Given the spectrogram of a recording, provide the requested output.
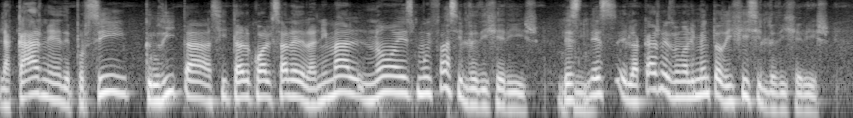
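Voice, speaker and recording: Speaking in a Cuenca Ecuadorian accent, a man with a fairly high pitch makes very wide pitch swings. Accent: Cuenca Ecuadorian Spanish, retained. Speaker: farmer and butcher. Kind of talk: casual interview. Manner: halting, with repeated words.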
